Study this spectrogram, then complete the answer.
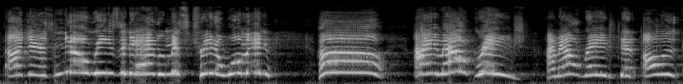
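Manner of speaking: very high squawking falsetto; hammed-up cartoon bird outrage; outraged chirping bird. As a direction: chirp furious indignation like a tiny bird. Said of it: "the birds just communicate and chirp".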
